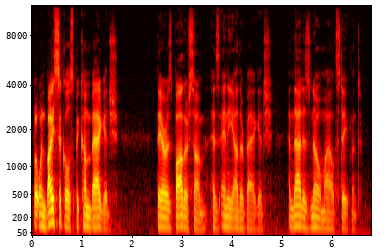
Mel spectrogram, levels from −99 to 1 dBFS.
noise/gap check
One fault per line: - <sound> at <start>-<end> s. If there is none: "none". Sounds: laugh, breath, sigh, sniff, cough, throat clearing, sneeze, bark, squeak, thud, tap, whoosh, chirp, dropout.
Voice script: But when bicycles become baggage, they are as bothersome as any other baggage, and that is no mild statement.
none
